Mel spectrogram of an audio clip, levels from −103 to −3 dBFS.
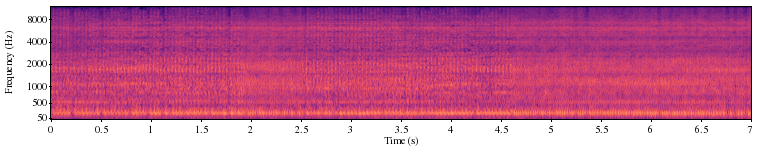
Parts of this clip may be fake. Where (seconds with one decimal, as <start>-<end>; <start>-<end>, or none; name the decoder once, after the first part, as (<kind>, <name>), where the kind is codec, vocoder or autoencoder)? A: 1.9-2.5 (vocoder, Vocos); 4.6-7.0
